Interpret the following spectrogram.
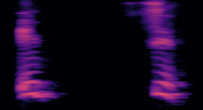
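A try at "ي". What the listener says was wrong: இத் அல்ல இத் யாட உச்சரிப்பு எடுக்கணும் இத் சுத் இத் எஸ் சுத் இத் சுத் இத் அந்த யாட உச்சரிப்பு வரணும்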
